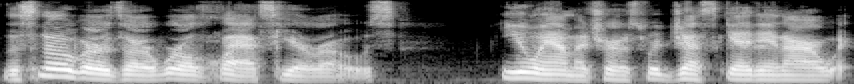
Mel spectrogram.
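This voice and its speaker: A man's voice: medium pitch, lively intonation, unhurried, lightly acted. A man voicing an arrogant male superhero team leader who talks down to rivals. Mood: dismissive. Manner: condescending, dismissive.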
